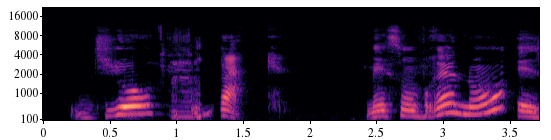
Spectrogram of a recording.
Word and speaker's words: Joe Jack: Alors en Haïti, on le prononce Dio. Dio Jacques, mais son vrai nom est Joseph Jacques.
